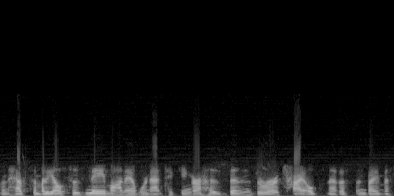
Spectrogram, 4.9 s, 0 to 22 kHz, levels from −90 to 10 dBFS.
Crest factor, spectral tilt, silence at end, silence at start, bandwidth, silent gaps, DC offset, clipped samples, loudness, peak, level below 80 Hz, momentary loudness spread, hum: 16 dB; -7 dB/octave; 0.05 s; 0 s; 7.4 kHz; none; under 0.1%; under 0.1%; -26 LUFS; -10 dBFS; -60 dBFS; 6 LU; none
